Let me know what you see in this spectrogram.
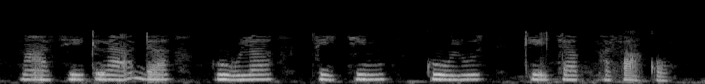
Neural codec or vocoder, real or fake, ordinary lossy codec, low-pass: none; real; AAC, 16 kbps; 10.8 kHz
